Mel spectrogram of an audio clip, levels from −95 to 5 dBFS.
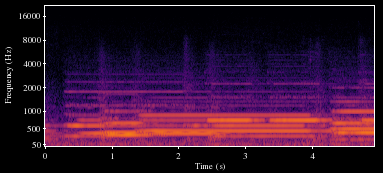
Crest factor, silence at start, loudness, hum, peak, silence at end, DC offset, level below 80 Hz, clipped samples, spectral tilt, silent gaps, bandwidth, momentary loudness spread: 14 dB; 0 s; -31 LUFS; none; -18 dBFS; 0 s; under 0.1%; -52 dBFS; under 0.1%; -8.5 dB/octave; none; 7.8 kHz; 5 LU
